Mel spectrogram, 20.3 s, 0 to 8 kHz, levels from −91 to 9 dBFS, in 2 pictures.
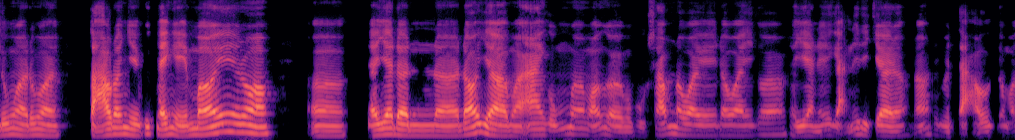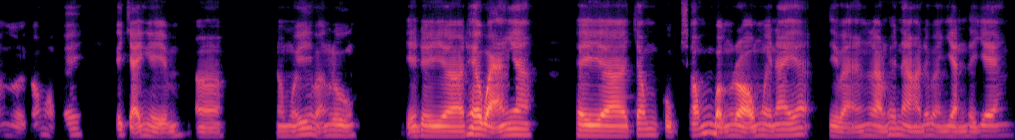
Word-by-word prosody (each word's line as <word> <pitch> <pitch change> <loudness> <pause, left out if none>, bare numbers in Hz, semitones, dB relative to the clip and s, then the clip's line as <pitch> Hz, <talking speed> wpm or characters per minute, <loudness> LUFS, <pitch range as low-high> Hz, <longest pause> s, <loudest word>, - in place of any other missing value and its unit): đúng 120 +2 -3
rồi, 115 -3 0
đúng 120 - -3
rồi. 110 -3 0 0.3
Tạo 120 - +6
ra 140 - +4
nhiều 125 -5 -1
cái 145 - -4
trải 120 - +5
nghiệm 105 -2 -1
mới, 165 +9 +5
đúng 175 -1 +3
hông? 145 -2 +5 0.4
Ờ, 105 -1 -3 0.2
tại 110 +2 +2
gia 135 +1 +4
đình, 110 -2 +2
ờ, 105 0 +1
đó - - +6
giờ 135 -11 +4
mà 105 0 -1
ai 120 +2 +1
cũng, 120 +5 -10
ơ, 130 -1 -5
mỗi - - -4
người 100 - -4
một 95 - -11
cuộc - - -19
sống, 120 +5 -3
đâu 120 - -3
ai 110 -1 -4
đâu 110 0 -7
ai 105 0 -5
có 125 0 -9
thời 100 - -9
gian 105 -1 -4
để 110 +3 -11
rảnh - - -5
để 130 - -11
đi 130 - -9
chơi 110 -2 +1
đâu. 100 +1 -5
Đó, - - -8
thì - - -26
mình - - -14
tạo - - -4
cho - - -18
mỗi - - -14
người - - -13
có - - -9
một - - -14
cái 125 +2 -9 0.3
cái - - -5
trải - - +2
nghiệm. 100 -1 -3
Ờ, 90 - -4 0.5
đồng 105 0 -6
ý 125 - -2
với 135 - -3
bạn 110 - -5
luôn. 110 -1 -2 0.5
Vậy 100 +2 -2
thì, 105 -2 +2
ờ, 100 -1 +4
theo 130 0 +6
bạn 115 -1 +6
nha, 125 -1 +1 0.5
thì, 110 -1 +5
ờ, 105 -1 +5
trong 120 +4 -3
cuộc 100 - -4
sống 160 +9 -3
bận 105 +4 +2
rộn 105 0 +4
ngày 110 -2 -2
nay 120 +2 0
á, 135 0 -3 0.2
thì 105 - -3
bạn 95 +3 -4
làm 100 -3 -1
thế 130 - -5
nào 95 -6 -2
để 115 - -6
bạn 100 -3 -6
dành 100 -1 -2
thời 100 -2 -6
gian 110 +1 -2
110 Hz, 255 wpm, -23 LUFS, 105-125 Hz, 0.5 s, Tạo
